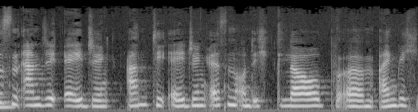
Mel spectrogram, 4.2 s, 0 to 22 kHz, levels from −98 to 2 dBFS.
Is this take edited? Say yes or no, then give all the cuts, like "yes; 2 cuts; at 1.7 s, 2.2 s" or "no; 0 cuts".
no; 0 cuts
